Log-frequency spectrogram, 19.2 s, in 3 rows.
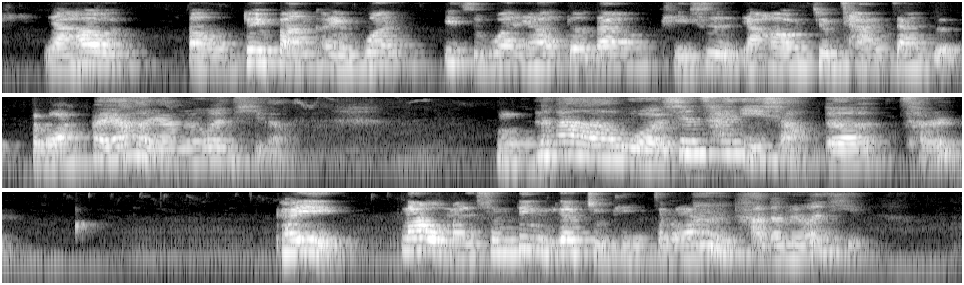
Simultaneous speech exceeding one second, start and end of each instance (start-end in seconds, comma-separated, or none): none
